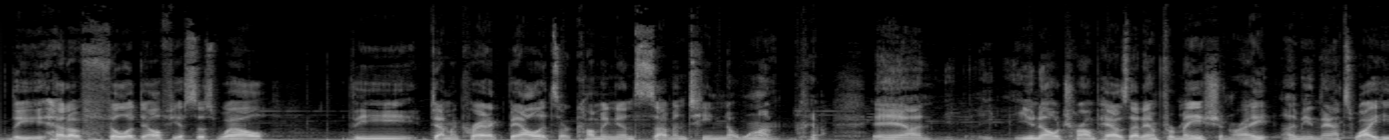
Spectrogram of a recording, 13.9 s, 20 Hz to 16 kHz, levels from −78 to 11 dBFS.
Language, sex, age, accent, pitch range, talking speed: English, male, 50-69, American, 95-120 Hz, 120 wpm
